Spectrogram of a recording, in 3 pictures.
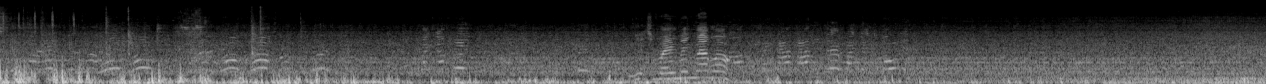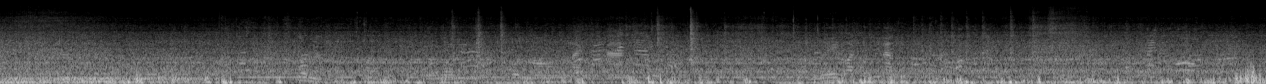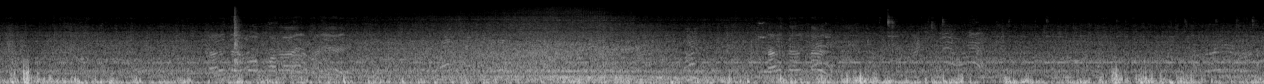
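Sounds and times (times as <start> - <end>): diesel engine running under load: 0.0 - 37.9.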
